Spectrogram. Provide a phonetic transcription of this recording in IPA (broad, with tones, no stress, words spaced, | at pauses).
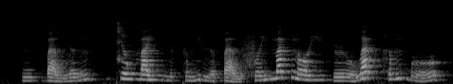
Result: ŋə˨˩k̚ɓa˨˩wlə˧˥ŋ | cə˧w ma˧jŋi˨˩ə̯kə˨˩˦mjɨ˨˩˨ə̯ ɓa˨˩˨wfə˧˥j ma˦˥k̚nɔ˧j | ɹo˨˩˨wa˦˥k̚ hə˧˥m ɓo˨˩˦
